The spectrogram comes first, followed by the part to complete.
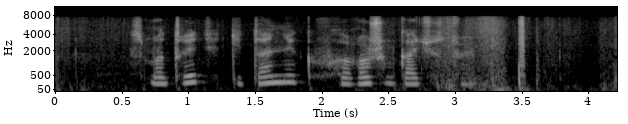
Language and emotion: Russian, neutral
